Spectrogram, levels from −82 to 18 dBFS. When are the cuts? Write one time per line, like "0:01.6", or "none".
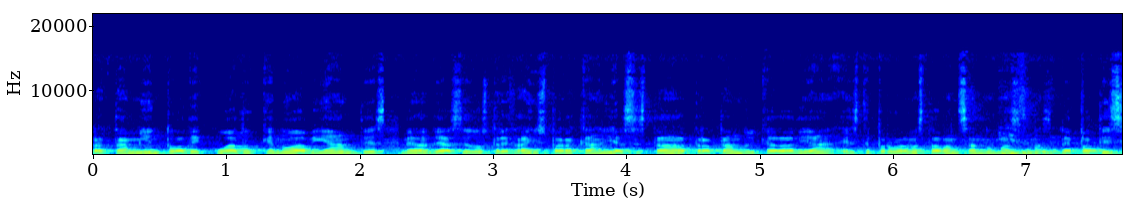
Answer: none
